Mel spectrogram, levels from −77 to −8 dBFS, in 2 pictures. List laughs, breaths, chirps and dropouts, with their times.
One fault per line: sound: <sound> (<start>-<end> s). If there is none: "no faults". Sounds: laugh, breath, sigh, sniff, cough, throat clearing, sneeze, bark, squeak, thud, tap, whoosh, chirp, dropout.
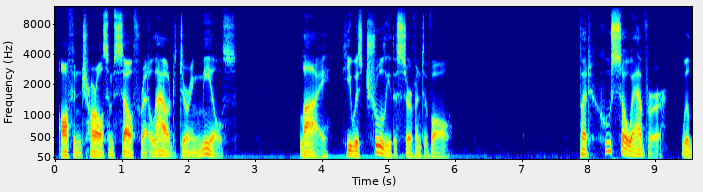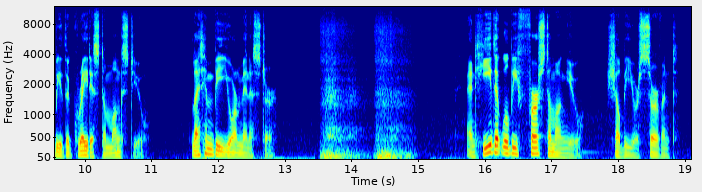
sound: breath (13.5-15.0 s)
